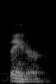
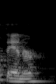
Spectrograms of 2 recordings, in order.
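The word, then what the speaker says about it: Thanur: feigner is the days t-h-a-n-u-r thaner or thanor the pronunciation is argued throughout the world but yeah uh it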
